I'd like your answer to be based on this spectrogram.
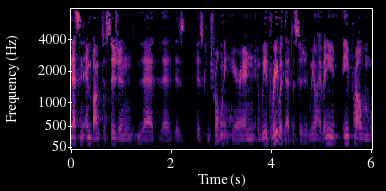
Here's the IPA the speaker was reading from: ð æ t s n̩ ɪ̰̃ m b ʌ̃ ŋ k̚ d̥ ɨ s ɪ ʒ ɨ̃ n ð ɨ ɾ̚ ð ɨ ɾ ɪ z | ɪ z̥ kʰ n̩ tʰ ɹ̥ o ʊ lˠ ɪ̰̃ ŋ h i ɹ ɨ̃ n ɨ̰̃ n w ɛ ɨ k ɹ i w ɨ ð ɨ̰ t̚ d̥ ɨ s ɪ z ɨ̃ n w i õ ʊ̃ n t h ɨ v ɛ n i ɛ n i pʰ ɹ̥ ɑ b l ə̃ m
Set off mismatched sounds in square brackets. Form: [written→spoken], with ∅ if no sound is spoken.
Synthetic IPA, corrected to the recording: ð æ t s n̩ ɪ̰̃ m b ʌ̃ ŋ k̚ d̥ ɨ s ɪ ʒ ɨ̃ n ð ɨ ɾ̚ ð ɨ ɾ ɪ z | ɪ z̥ kʰ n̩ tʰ ɹ̥ o ʊ lˠ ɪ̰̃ ŋ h i ɹ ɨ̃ n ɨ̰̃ n w [ɛ→i] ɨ [k→ɡ] ɹ i w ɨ ð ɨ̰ t̚ d̥ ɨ s ɪ [z→ʒ] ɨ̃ n w i õ ʊ̃ n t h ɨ v ɛ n i ɛ n i pʰ ɹ̥ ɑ b l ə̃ m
